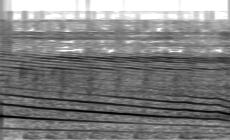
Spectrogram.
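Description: A male football commentator holding one long, drawn-out shout of a player's name at full voice, the pitch sliding slowly down.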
